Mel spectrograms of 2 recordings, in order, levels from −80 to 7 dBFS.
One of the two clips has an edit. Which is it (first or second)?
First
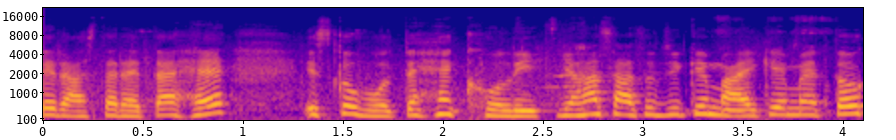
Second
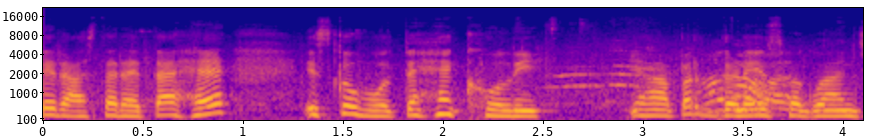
first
